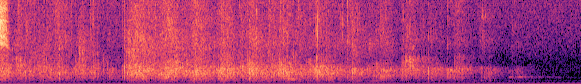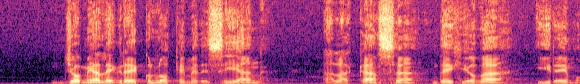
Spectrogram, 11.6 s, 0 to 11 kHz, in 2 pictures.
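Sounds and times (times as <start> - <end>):
sizable crowd applauding: 0.0 - 5.1
low constant hum: 0.0 - 11.6
speech: 6.4 - 11.6.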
